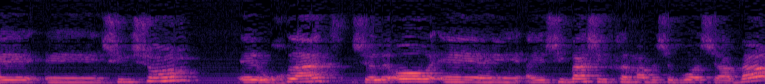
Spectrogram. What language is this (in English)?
Hebrew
